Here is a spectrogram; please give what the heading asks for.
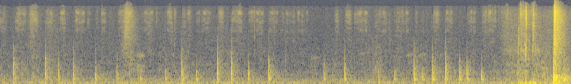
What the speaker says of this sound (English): I'm going to write it up on the board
